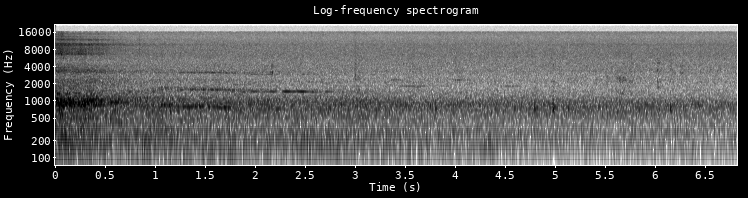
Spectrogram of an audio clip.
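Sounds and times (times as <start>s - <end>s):
Estonian rooster crowing: 0.2s - 3.9s.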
